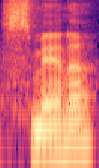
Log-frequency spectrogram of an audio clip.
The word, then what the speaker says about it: Smyrna: city is called smyrna not sure that's how it's pronounced but that's how i've been saying it smearna and smyrna was as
